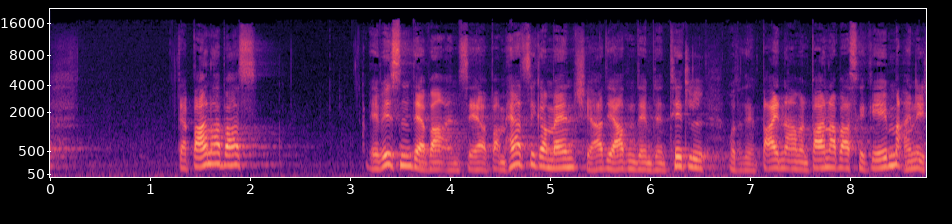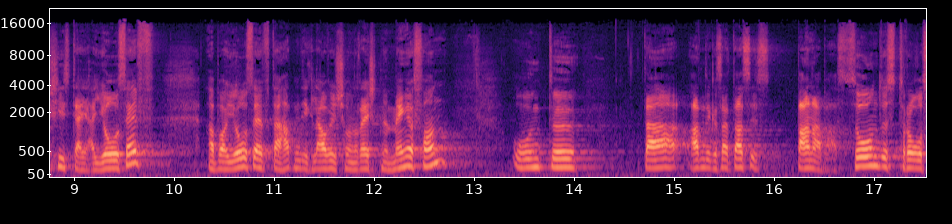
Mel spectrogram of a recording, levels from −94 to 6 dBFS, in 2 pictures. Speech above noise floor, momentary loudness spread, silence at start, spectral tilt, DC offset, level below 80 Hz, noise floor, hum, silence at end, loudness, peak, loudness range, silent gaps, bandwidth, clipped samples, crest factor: 35 dB; 12 LU; 0 s; -4.5 dB/octave; under 0.1%; -58 dBFS; -55 dBFS; none; 0 s; -19 LUFS; 0 dBFS; 2 LU; none; 17.5 kHz; under 0.1%; 20 dB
